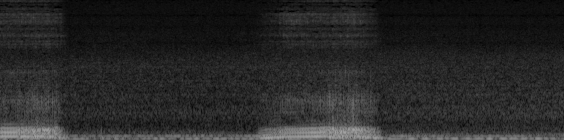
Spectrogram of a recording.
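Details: Snore-audio ASMR: two long, low, buzzing snores about three seconds apart on in-breaths, with quieter breathing between them; snoring.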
